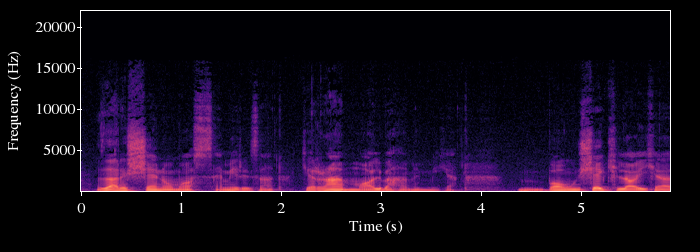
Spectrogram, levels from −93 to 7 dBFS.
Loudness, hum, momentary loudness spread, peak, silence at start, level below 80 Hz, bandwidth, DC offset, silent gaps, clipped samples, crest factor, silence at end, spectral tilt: -25 LUFS; none; 15 LU; -8 dBFS; 0.15 s; -56 dBFS; 11.5 kHz; under 0.1%; none; under 0.1%; 18 dB; 0 s; -6.5 dB/octave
